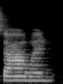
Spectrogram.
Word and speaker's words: Samhain: In fact, the origins of Halloween go back thousands of years to the Celtic celebrations of Samhain, pronounced Samhain, a festival that marked the end of the harvest season and unearthed in the new year.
